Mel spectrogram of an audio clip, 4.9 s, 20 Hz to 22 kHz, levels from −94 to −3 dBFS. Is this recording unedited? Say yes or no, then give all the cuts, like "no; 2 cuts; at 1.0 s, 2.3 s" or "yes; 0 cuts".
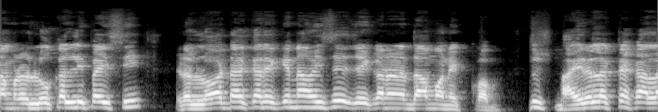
no; 1 cut; at 3.9 s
